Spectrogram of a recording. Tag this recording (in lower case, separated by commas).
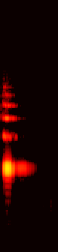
woodwind instrument, music, musical instrument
